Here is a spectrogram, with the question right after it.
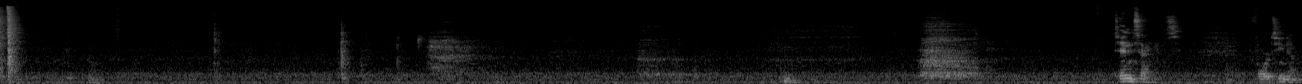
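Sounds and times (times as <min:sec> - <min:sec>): man breathing hard: 0:04.2 - 0:10.3, 0:12.0 - 0:12.5.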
